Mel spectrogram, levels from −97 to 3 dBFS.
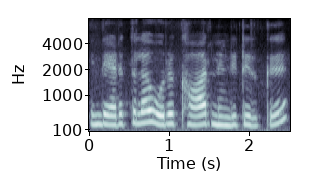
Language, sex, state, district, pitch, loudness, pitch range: Tamil, female, Tamil Nadu, Nilgiris, 245 Hz, -13 LUFS, 235-260 Hz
